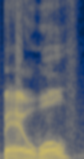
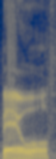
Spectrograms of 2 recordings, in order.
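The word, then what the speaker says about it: Beoulve: Jolie like corrected me on my pronunciation of Beaolf, like Ramsa's last name. I used to say it like Beaowolf, you know, and now we actually meant Beaolf.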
